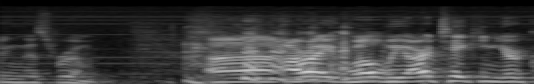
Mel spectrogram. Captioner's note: laughter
